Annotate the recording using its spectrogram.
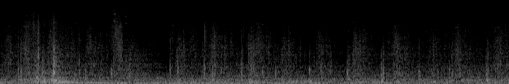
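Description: Footsteps thud on stone in an echoing space.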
